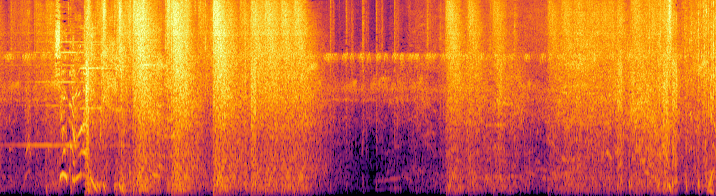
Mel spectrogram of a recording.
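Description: A sniper rifle fires single shots.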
